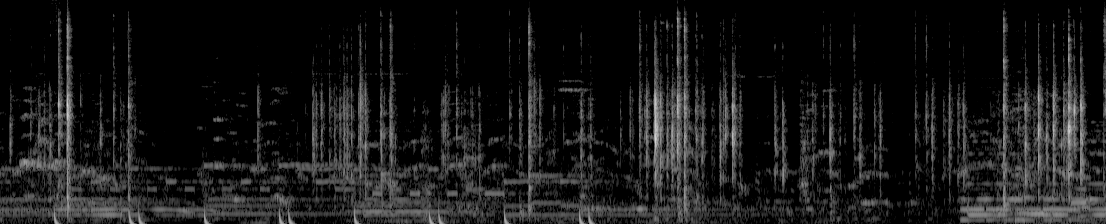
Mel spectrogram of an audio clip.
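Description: Someone types an address on a computer keyboard in short bursts of fast, close key clicks separated by pauses, with a few sharper single taps and faint low background sounds between the bursts.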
